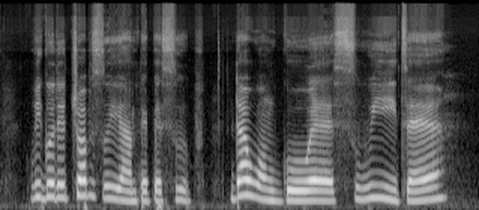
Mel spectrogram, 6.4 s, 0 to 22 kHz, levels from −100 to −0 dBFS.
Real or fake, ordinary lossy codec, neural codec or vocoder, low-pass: real; none; none; none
